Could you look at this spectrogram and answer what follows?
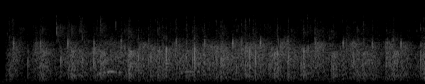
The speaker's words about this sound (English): C'est un petit tonnerre, il va falloir réapprendre un peu à faire des vrais tonnerres d'applaudissements.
